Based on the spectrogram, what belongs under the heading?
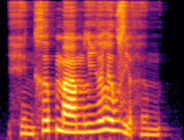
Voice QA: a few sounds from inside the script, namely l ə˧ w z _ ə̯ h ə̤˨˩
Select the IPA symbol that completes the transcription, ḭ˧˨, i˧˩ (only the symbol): ḭ˧˨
